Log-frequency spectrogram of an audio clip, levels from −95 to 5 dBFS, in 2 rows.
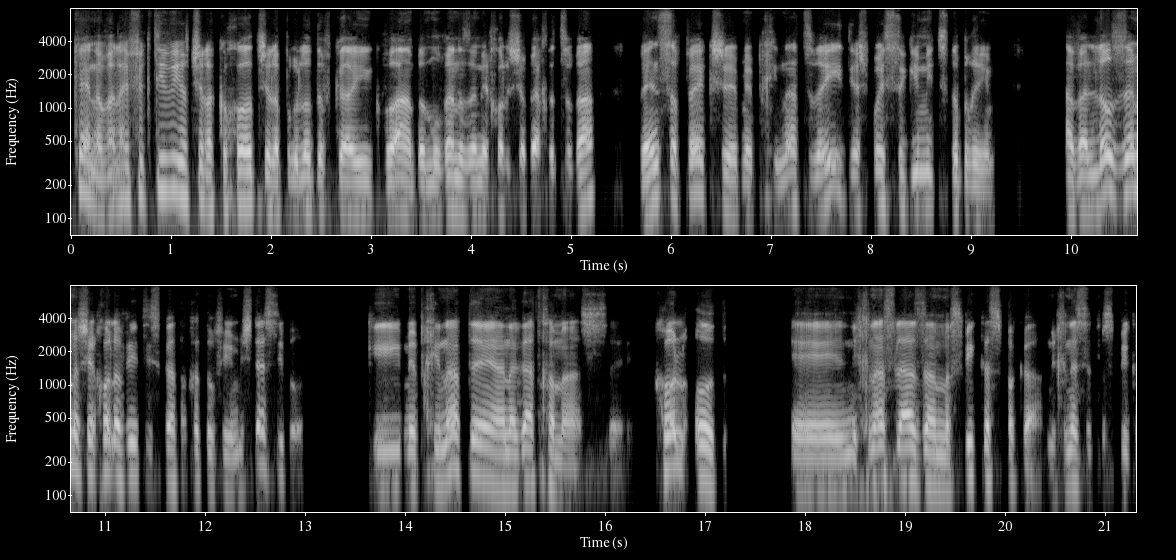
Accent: native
